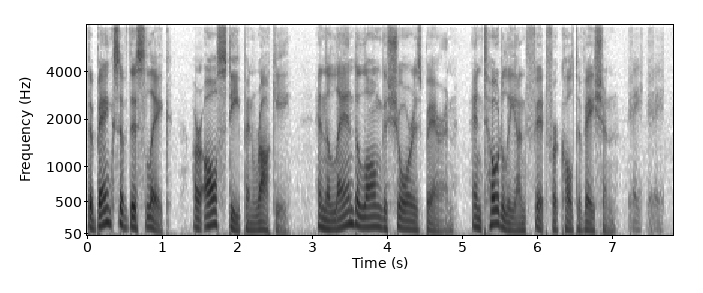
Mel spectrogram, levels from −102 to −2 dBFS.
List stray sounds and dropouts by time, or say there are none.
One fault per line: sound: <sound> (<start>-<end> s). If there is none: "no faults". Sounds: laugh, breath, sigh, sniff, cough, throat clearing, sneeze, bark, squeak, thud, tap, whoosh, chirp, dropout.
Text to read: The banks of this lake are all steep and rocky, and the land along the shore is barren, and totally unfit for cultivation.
sound: laugh (7.2-7.7 s)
